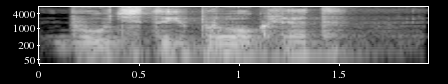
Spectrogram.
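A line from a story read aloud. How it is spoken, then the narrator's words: Hiss. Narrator (Russian): прошипела мисс Шафер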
